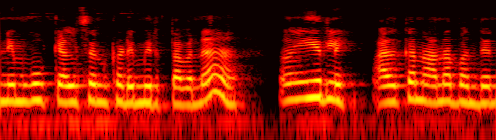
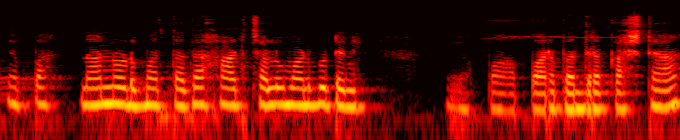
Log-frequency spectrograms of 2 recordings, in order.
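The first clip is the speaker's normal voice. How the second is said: worried aside; 4 semitones lower, 7 dB quieter than usual. Acted.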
